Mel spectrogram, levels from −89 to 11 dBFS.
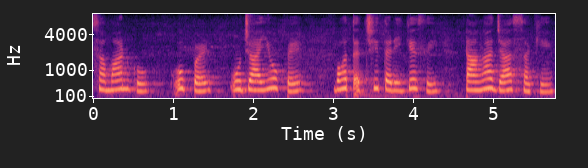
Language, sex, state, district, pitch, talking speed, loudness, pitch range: Hindi, female, Bihar, West Champaran, 260 Hz, 125 wpm, -16 LUFS, 230-285 Hz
